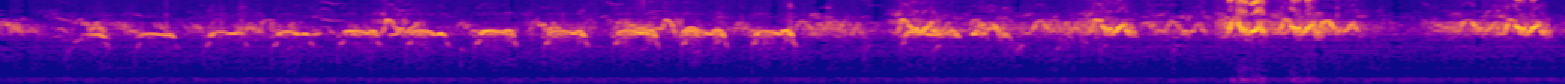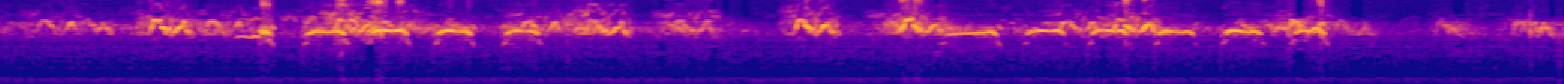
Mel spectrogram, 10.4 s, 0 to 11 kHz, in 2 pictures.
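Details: Osprey at a nest at Dunrovin Ranch, 14 July 2021, with a fish being delivered: nearly continuous high, urgent chirping in pulsing bursts, plus a brief thud of movement midway. Steady low hum behind.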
